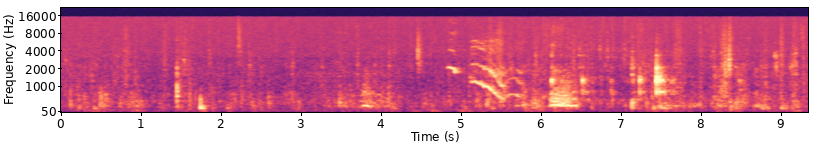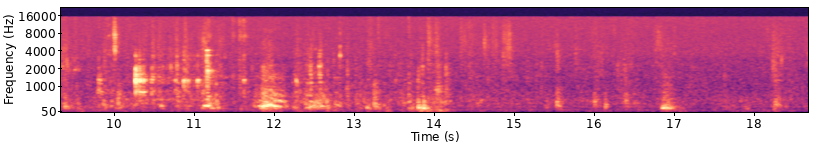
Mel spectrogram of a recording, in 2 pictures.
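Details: Kooikerhondje puppies, 34 days old, at a kennel in Sweden, playing in their own activity room indoors. Soft high whimpers and squeals with quick rising and falling sweeps, clustered mid-clip, over scuffling paws and small knocks.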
